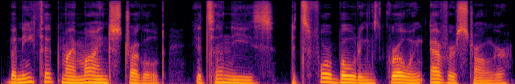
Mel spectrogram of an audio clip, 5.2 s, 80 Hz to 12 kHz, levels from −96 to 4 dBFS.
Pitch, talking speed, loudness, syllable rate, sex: 130 Hz, 140 wpm, -17 LUFS, 4.8 syllables/s, male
